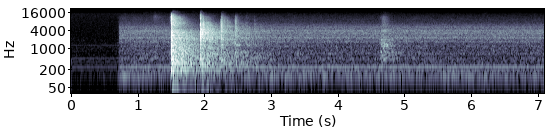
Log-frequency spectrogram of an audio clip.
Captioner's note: static hissing; ball thudding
